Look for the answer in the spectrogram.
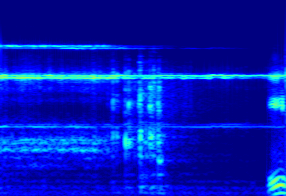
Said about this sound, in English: Wouldn't want to lay a little bet why this phone's ringing at this time of night, would you?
